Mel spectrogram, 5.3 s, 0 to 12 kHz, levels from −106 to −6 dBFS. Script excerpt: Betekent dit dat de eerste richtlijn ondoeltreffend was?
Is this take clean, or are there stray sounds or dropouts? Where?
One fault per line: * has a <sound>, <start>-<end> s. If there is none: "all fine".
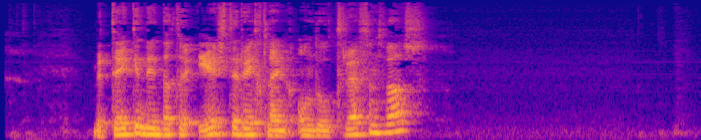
all fine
